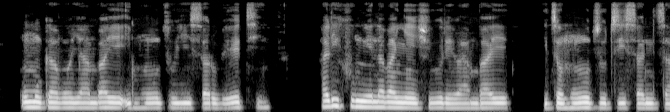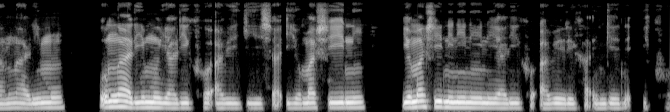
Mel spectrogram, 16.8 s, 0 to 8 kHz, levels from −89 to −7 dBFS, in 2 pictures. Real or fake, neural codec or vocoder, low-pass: real; none; 7.2 kHz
